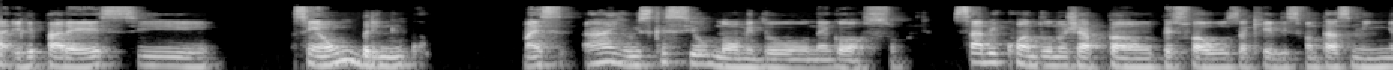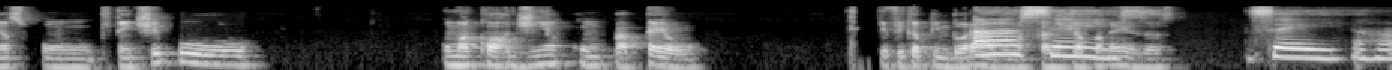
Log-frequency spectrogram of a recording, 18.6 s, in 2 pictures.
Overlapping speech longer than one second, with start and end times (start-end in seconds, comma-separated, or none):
15.7-17.1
